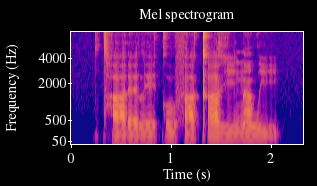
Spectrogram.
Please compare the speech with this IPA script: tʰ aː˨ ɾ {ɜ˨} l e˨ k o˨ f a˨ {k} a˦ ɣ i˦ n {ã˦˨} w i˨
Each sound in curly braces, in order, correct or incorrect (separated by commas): incorrect, incorrect, incorrect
